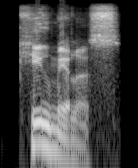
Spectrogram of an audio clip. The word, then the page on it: cumulus: British English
